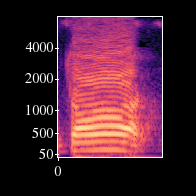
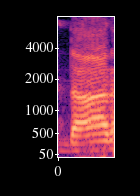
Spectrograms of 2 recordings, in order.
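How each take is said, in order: First: دور with a rounded "aw", punched louder; Persian long vowel. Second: Said in the usual way. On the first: Shown as a demonstration. Teacher contrasting with Urdu usage, Persian long vowel. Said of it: "لیکن یہاں بولا جائے گا". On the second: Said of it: "ہمارے ہاں بھی دار گھر بولا جاتا".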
